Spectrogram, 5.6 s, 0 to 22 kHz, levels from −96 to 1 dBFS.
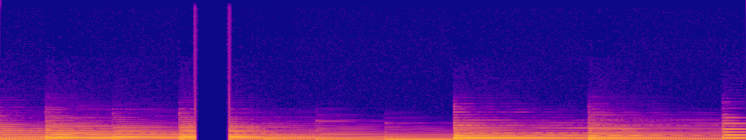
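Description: At 1.46 s the audio cuts to silence for about 255 ms, a playback stall, likely the player running dry or its thread blocking. From 1.72 to 2.22 s comes time-compressed catch-up: the audio runs 1.5 times fast but with unchanged pitch, unlike a speed-up that also raises pitch.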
